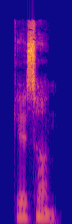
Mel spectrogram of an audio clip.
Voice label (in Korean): "개선" 단어 남자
